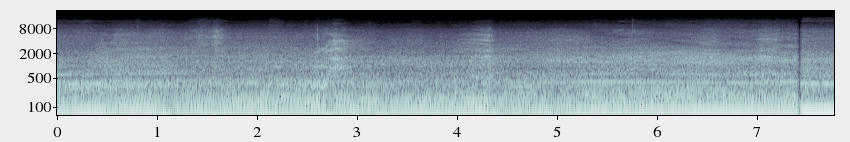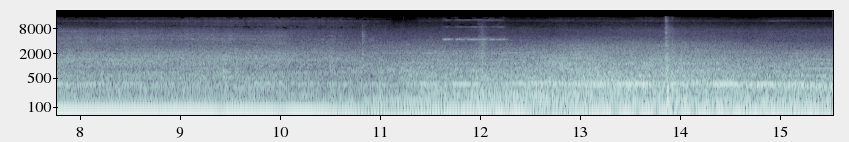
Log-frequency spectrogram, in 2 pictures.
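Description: Diesel engine of an excavator running steadily, a low rumble with a steady whine above it and a few light knocks. The sound changes abruptly about halfway through and the rumble becomes louder.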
